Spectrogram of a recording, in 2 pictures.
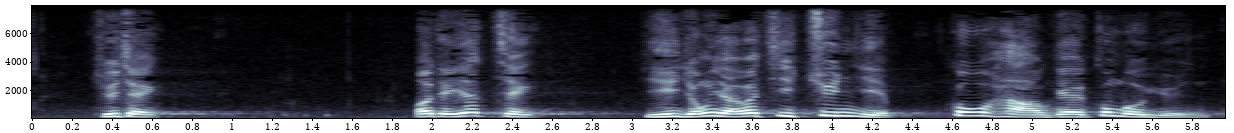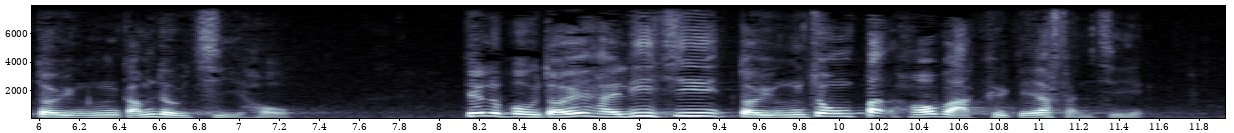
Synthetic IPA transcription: t͡ʃyː˨˥t͡sɪ˨k̚ | ŋɔː˨˧t̪e˨jɐ˥t̚t͡sɪ˨k̚ | jiː˨˧jʊ˨˥ŋjɐ˨˧wjɐ˥t̚t͡siː˥t͡ʃyː˥njiː˨p̚ko˥wɦaː˨wkɛː˧kʊ˥ŋmo˨˧wjyː˨˩nt̪ɵ˨ɥŋ̩˨˧˥kɐ˨˥mt̪o˨wt͡siː˨˩ho̰˨˩w | ke˨˧˥lʊ˨k̚po˨wt̪ɵ˨˥ɥɦɐ˨jliː˥t͡siː˥t̪ɵ˨ɥŋ̩ː˨˧t͡sʊ˥ŋpɐ˥t̚hɔː˨˥waː˨kʰy˧t̚kɛː˧jɐ˥t̚fɐ˨˩nt͡siː˨

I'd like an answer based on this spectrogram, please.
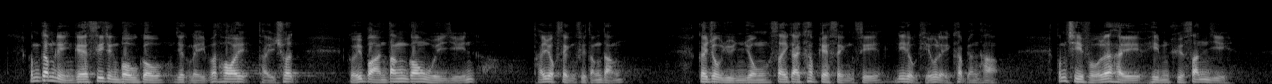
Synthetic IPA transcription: kɐ˨˥mkɐ˥mliː˨˩nkɛː˧siː˥t͡sɪ˧ŋpo˧wko˧wjɪ˨k̚le˨˩jpɐ˥t̚ɦɔː˥jt̪ʰɐ˨˩jt͡ʃʰɵ˥t̚ | kɵ˨˥ɥpaː˨nt̪ɐ˥ŋkɔː˥ŋwuː˨jːiː˨˥n | t̪ʰɐ˨˥jʊ˨k̚sɪ˨˩ŋsiː˨˧t̪ɐ˨˥ŋt̪ɐ˨˥ŋ | kɐ˧jt͡sʊ˨k̚jyː˨˩njʊ˨ŋsɐ˧jkaː˧jkʰɐ˥p̚kɛː˧sɪ˨˩ŋsiː˨˧niː˥t̪ʰi˨˩wkʰiː˨˥wle˨˩jkʰɐ˥p̚jɐ˨˥nɦa̰ː˨k̚ː | ɐ˨˥mt͡sʰiː˨˥fuː˨˩lɛː˥ɦɐ˨jhiː˧mkʰyː˧t̚sɐ˥njiː˧

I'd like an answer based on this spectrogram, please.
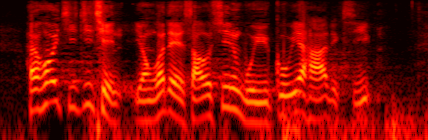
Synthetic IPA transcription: hɐ˨jɦɔː˥˩jt͡sʰiː˨˧˥t͡siː˥t͡sʰiː˨˩njɔ˨˩ŋːɔː˨˧t̪e˨jsɐ˨˥wsiː˥nwuː˨˩jkuː˧jɐ˥t̚haː˨˥lɪ˨k̚siː˨˥

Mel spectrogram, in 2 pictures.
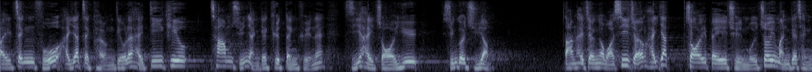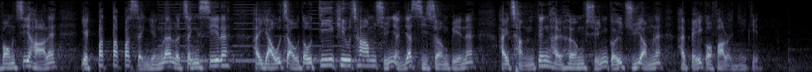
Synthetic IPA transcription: ɐ˨jt͡sɪ˧ŋfuː˨˥hɐ˨jɐ˥t̚t͡sɪ˨kʰœː˨˩ŋt̪iː˧wlɛː˥hɐ˨jt̪iː˥kʰiː˥wt͡sʰaː˥msyː˨˥njɐ˨˩nkɛː˧kʰyː˧t̚t̪ɪ˨ŋkʰyː˨˩nlɛː˥t͡siː˨˥ɦɐ˨jt͡sɔː˨jyː˥syː˨˥nkɵ˨˧˥ɥt͡ʃyː˨˥jɐ̰˨m | t̪aː˨nɦɐ˨jt͡sœː˨˧ŋjɐ˨waː˨˩siː˥t͡ʃœː˨˥ŋɦɐ˨˥jjɐ˥t̚t͡ʃɔː˧jpe˨jt͡ʃʰyː˨˩nmuː˨˩jt͡ʃɵ˥ɥmɐ˨˩nkɛː˧t͡sʰɪ˨˩ŋfɔː˧ŋt͡siː˥ɦaː˨lɛː˥jɪ˨k̚pɐ˥t̚t̪ɐ˥k̚pɐ˥t̚sɪ˨˩ŋjɪ˨ŋlɛː˥lɵ˨t̚t͡sɪ˧ŋsiː˥lɛː˥hɐ˨jːɐ˨˧wt͡sɐ˨wt̪̬o˧wt̪iː˥kʰiː˥wt͡sʰaː˥msyː˨˥njɐ˨˩njɐ˥t̚siː˨sœː˨ŋpiː˨nlɛː˥hɐ˨jt͡sʰɐ̰˨˩ŋkɪ˥ŋɦɐ˨jɦœː˧ŋsyː˨˥nkɵ˨˥ɥt͡ʃyː˨˥jɐ˨mlɛː˥hɐ˨jpe˨˥jkɔː˧faː˧lɵ˨t̚jiː˧kḭː˨˩n

